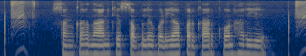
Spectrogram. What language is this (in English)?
Chhattisgarhi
